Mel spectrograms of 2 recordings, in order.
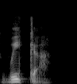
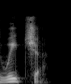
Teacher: in Old English the sound of the letter c changed when it appeared before a front vowel like e it shifted from its original k sound to the CH sound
